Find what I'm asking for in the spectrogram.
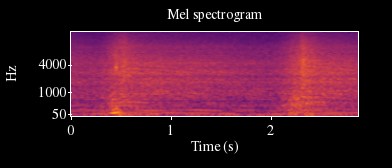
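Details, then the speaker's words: Salvage-auction car, engine cold, revved to only about 2,500 rpm: two quick throttle blips rise and fall cleanly with no knocks or rattles; revs freely and sounds healthy. "it's only 2,500 rpm okay sounds good sounds good sounds healthy"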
